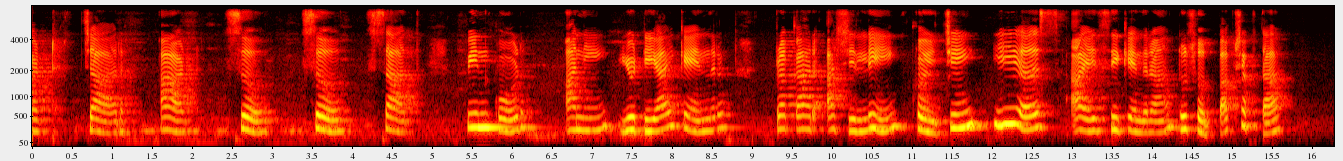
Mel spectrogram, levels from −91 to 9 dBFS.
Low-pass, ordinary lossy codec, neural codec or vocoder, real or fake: 7.2 kHz; none; none; real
